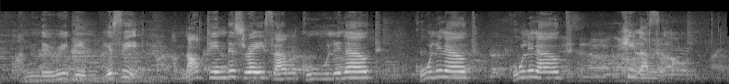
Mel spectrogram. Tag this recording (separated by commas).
Music, Speech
